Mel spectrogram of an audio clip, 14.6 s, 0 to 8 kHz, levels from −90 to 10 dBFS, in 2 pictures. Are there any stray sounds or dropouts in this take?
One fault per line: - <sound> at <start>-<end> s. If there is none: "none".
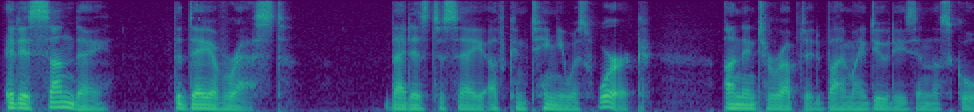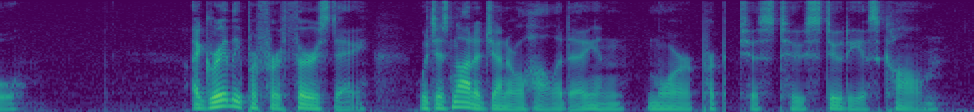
- dropout at 12.7-12.9 s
